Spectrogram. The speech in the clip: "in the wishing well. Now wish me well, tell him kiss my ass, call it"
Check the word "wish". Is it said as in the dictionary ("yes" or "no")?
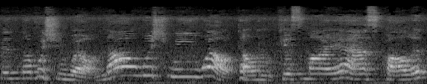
yes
